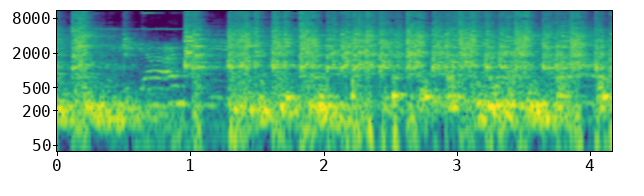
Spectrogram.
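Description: Pambai twin drums beaten in a fast, dense rhythm, the strokes running almost continuously; after a short break about a second in, the drumming resumes and thickens into a rapid roll.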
